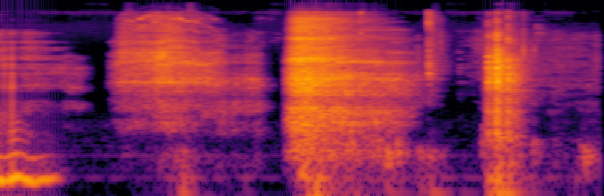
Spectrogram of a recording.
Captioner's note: heavy sighs intensifies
